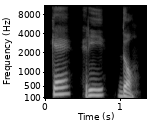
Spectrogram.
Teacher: You've got 3 distinct syllables there, with that beautiful, just slightly rolled R sound sitting right in the middle of the word.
